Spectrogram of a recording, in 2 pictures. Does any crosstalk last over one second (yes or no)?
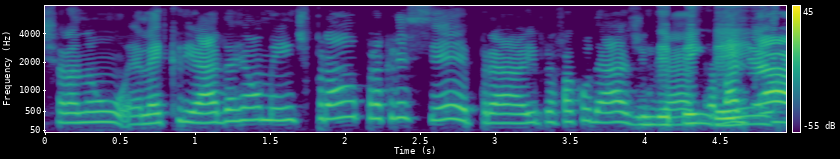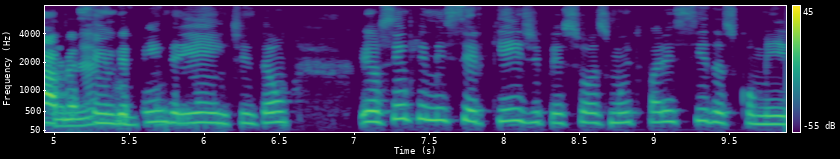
yes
